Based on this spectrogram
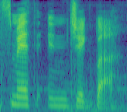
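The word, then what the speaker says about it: Smith-Njigba: So Jackson Smith Injigba injigba like a Did I pronounce it right?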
